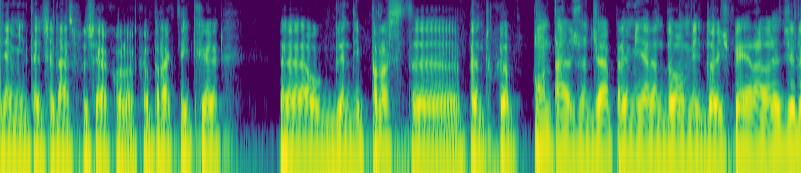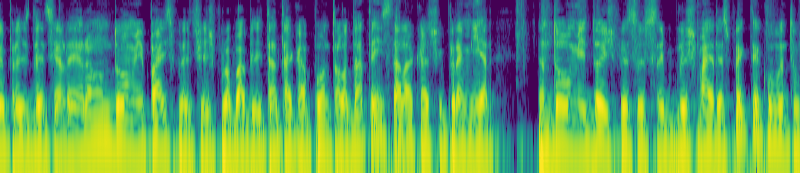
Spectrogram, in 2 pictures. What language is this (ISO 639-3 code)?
ron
